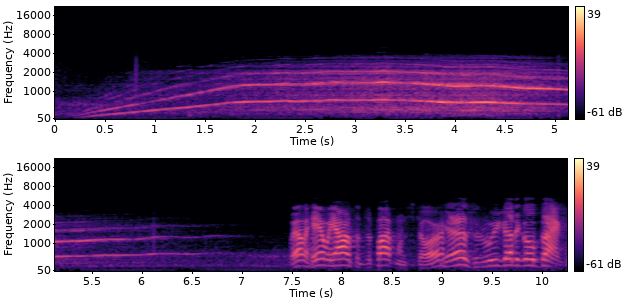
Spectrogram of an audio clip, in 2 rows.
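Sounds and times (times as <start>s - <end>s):
police car siren wailing: 0.0s - 7.1s
speech: 7.6s - 10.2s.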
